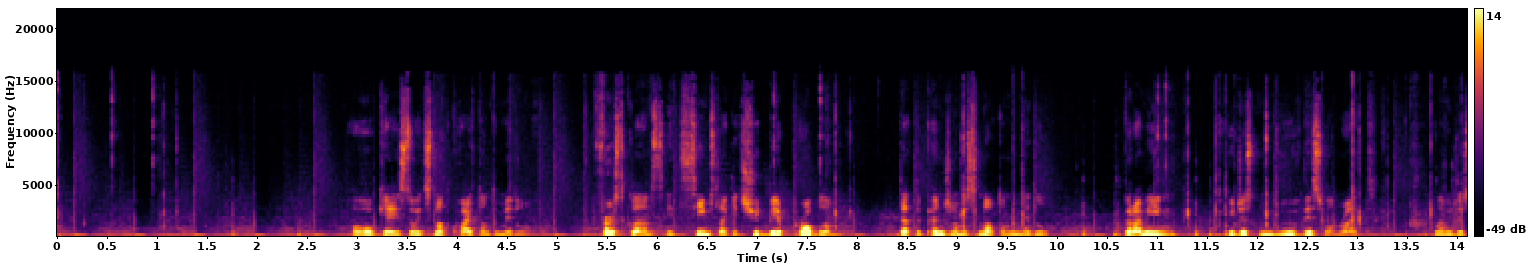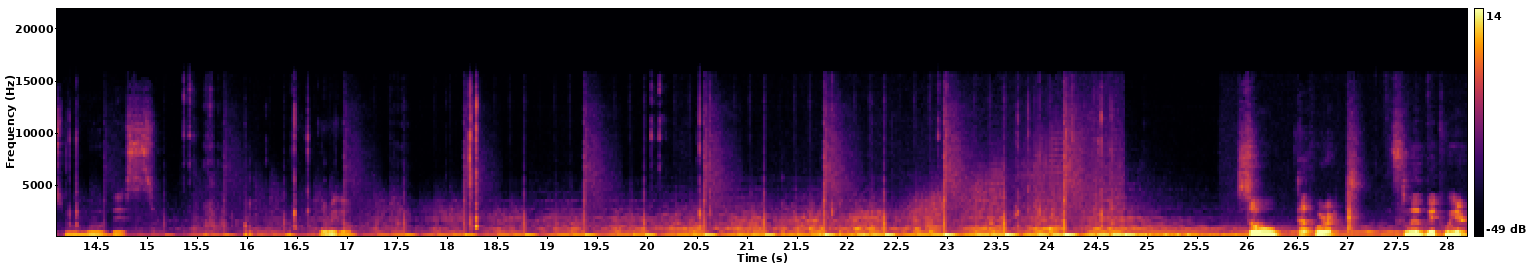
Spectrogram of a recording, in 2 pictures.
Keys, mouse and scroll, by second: 0.5 click, 1.0 space, 1.7 middle click, 5.2 space, 7.1 click, 7.7 space, 9.0 space, 9.5 KP_7, 10.2 middle click, 10.9 click, 11.3 shift+middle click, 11.6 middle click, 12.0 g, 13.3 click, 13.3 space, 13.3 KP_7, 13.4-13.8 scroll up 7, 13.8 shift+middle click, 14.1 g, 15.5-16.1 scroll down 11, 15.9 middle click, 16.4 space, 16.7 middle click, 17.3-18.0 scroll up 1, 18.2 shift+F5, 19.8 middle click, 19.8 scroll down 1, 19.8 space, 20.0 click, 20.4 space, 20.8 scroll up 1, 21.3 middle click, 21.9 shift+middle click, 22.8 click, 23.6 space, 24.1 shift+click, 24.4 space.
